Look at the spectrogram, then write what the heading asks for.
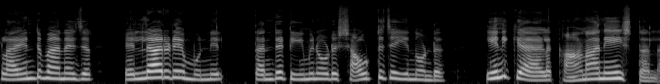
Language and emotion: Malayalam, disgusted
